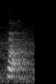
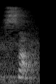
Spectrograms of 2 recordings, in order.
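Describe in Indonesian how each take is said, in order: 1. Ujung lidah menyentuh gigi depan atas. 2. Diucapkan dengan bunyi 's' biasa. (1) "bukan sa" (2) "tetapi sa"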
